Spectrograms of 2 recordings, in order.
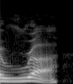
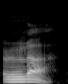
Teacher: like a rhotic R with the tongue closer to the roof of the mouth · Shown in: second take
